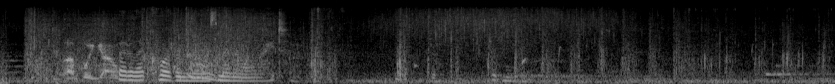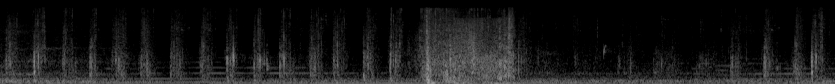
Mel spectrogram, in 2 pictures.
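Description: Footsteps run quickly over gravelly ground.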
